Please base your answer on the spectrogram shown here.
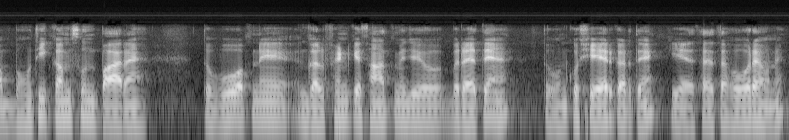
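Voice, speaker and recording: Male film channel host, smooth monotone voice, lo-fi recording, casual plot recap. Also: mid-range voice. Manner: unhurried, halting retelling. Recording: dull lo-fi recording.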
